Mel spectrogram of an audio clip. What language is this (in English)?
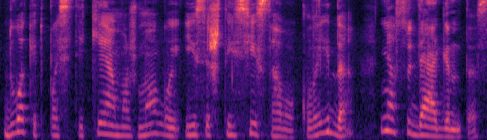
Lithuanian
